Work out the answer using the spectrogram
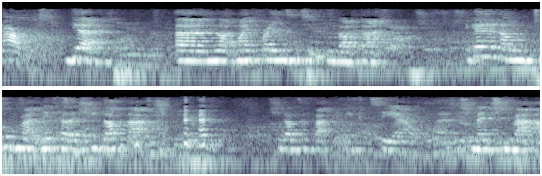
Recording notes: Taken place at the Minories Art Gallery in Colchester Essex inside my beautiful red den installation. Doing my first live podcast was exciting a bit nerve racking too as I wasn’t used too having a audience. It was a a bit messy not at all professional filming it on my phone. Having just one microphone to share with my guest I want two next time!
